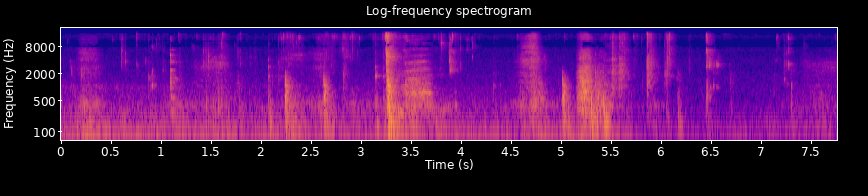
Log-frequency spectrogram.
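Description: Close-up eating sounds: wet chewing, biting and sucking on a pork trotter, with scattered smacks and small clicks, the loudest about three seconds in.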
